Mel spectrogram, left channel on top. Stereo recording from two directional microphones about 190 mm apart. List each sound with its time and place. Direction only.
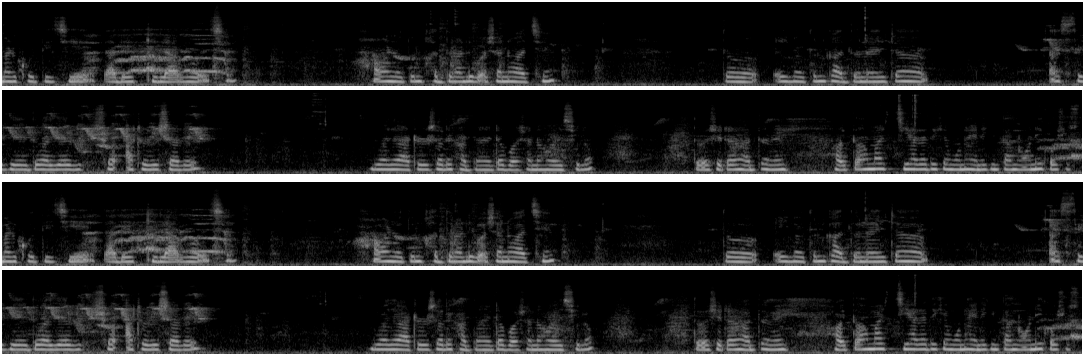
0.0 s speech: 15° right (ahead or behind)
3.5 s speech: 20° right (ahead or behind)
7.2 s speech: 20° right (ahead or behind)
10.4 s speech: 20° right (ahead or behind)
14.5 s speech: 15° right (ahead or behind)
17.7 s speech: 20° right (ahead or behind)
